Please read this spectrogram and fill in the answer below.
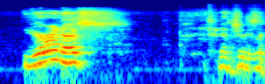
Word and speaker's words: Uranus: Uranus, which is the correct pronunciation.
